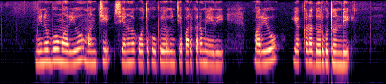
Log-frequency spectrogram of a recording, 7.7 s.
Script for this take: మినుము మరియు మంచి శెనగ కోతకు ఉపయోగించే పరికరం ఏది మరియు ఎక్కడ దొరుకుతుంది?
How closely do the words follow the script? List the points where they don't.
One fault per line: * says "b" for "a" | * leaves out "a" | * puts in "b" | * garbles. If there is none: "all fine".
all fine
